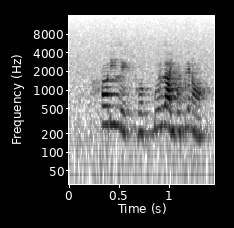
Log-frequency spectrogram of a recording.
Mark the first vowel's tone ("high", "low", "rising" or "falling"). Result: high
